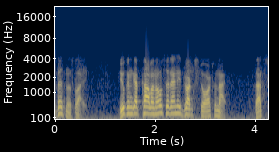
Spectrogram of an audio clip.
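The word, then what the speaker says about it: Kolynos: in Social and business life you can get colos at any drugstore tonight that's spelled k o l y n o colos toothpaste now back to Mr Keen as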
